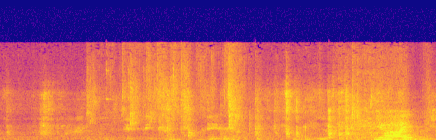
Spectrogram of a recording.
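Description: Water runs from a tap into a bathtub, a hissing splashing stream that swells and fades, with people talking over it.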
